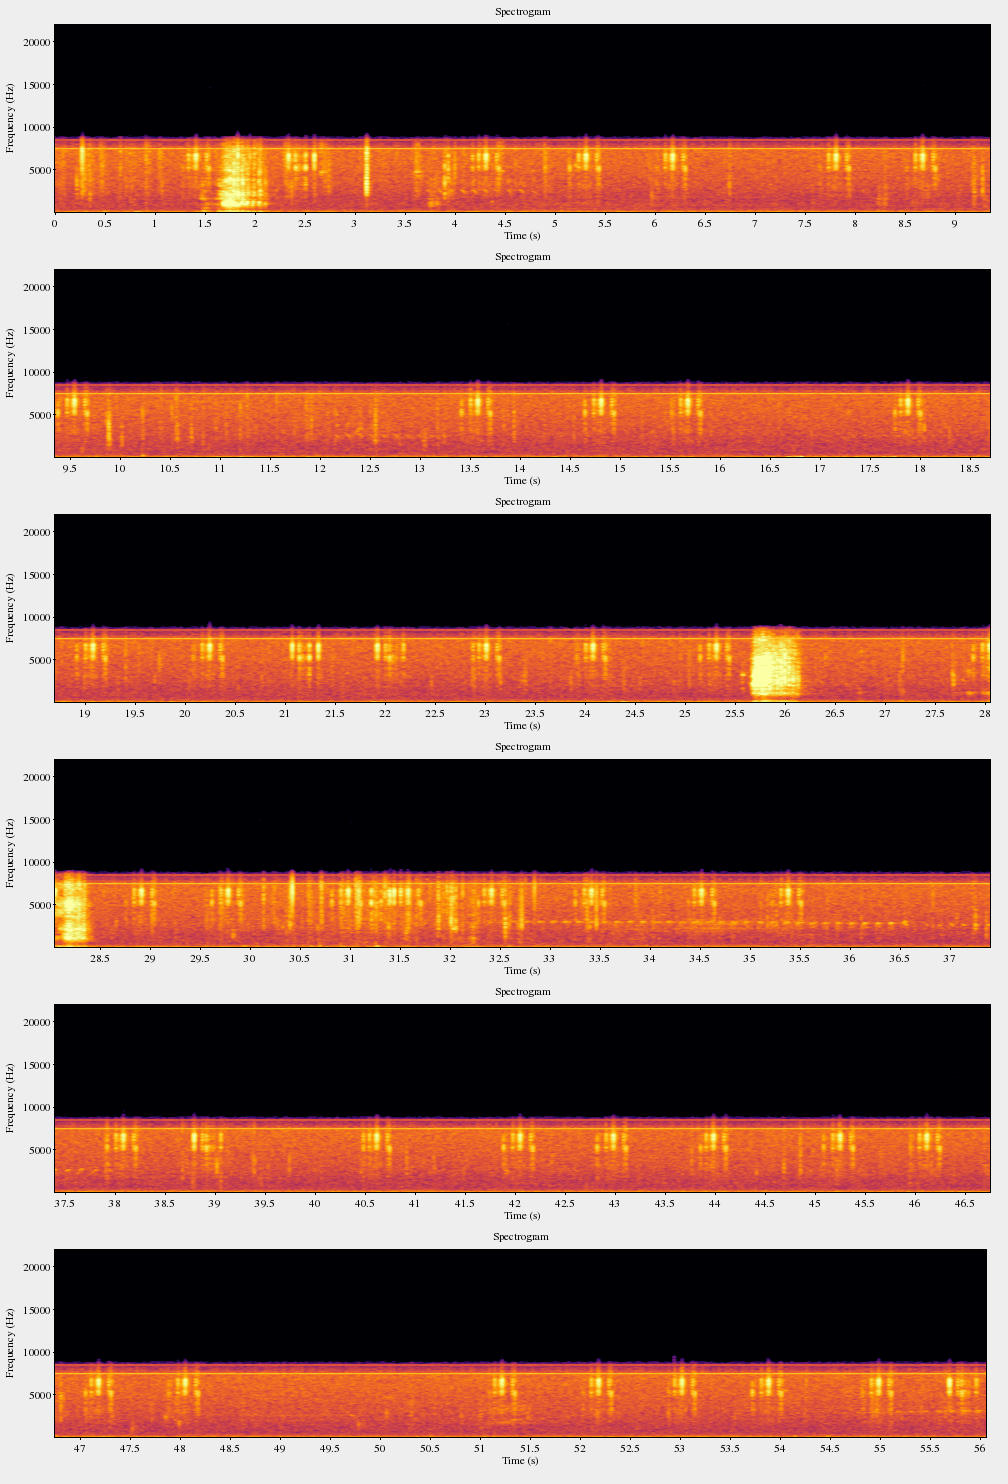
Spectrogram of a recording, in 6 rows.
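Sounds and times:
steady low rumble: 0.0s - 56.0s
horse snorting: 1.4s - 2.4s, 25.6s - 26.3s, 27.8s - 28.6s
hoofbeats trotting on sand: 29.5s - 35.5s
faint high chirps: 32.3s - 38.2s, 54.8s - 56.0s.

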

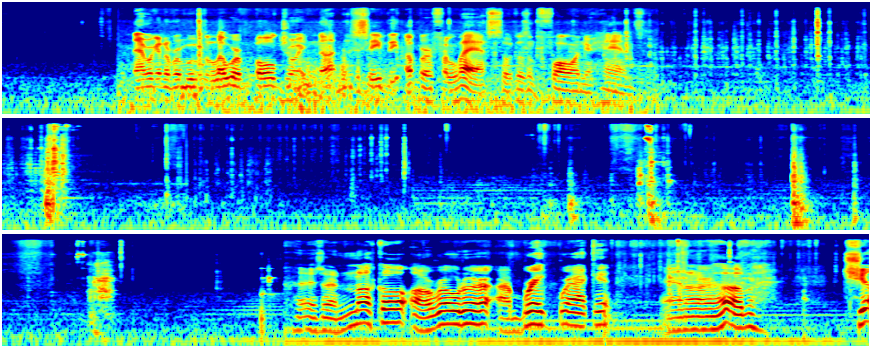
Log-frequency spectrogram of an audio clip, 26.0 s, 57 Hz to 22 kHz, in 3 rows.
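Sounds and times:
metal clanks and clinks: 6.2s - 10.5s.

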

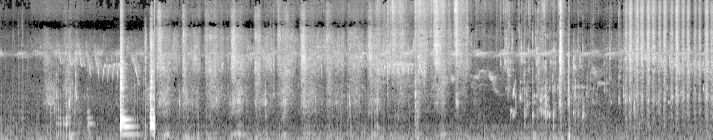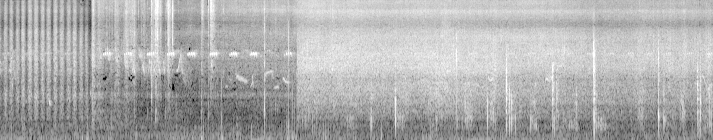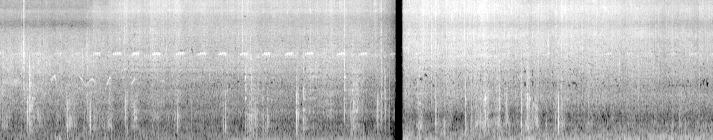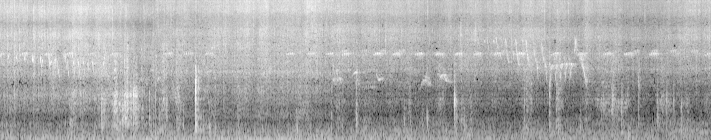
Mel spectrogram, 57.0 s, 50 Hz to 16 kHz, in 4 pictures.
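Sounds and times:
stirring clicks and scrapes: 2.9s - 9.6s, 21.2s - 40.8s, 42.4s - 50.0s
food sizzling in a pan: 18.6s - 57.0s.

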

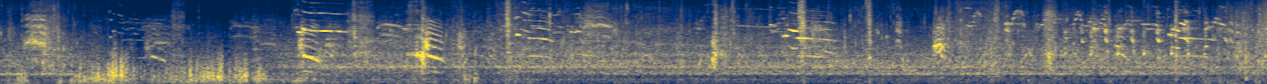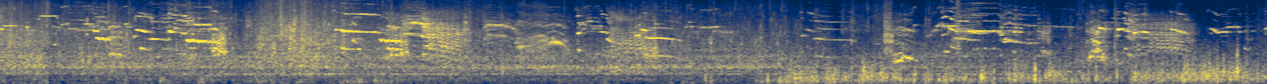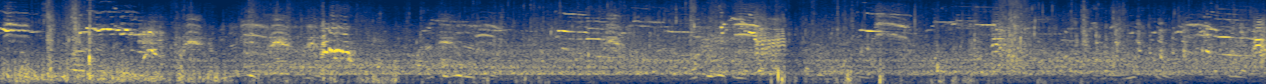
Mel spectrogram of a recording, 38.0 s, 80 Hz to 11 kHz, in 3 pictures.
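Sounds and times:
gulls calling: 0.0s - 38.0s
sharp splashes: 3.4s - 18.4s.

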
